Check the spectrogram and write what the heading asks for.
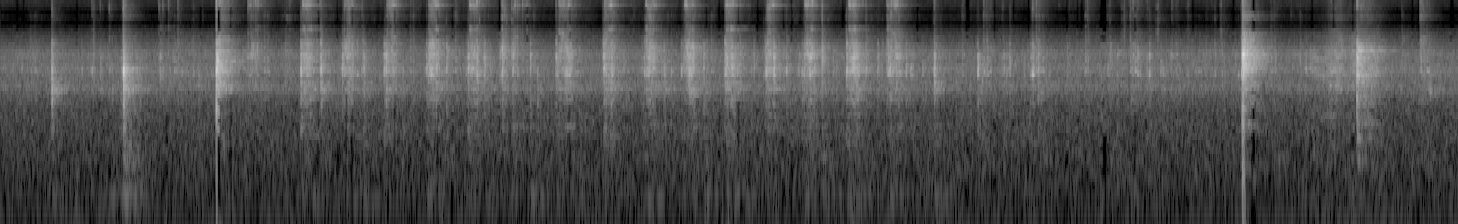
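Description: Socket ratchet wrench clicking steadily as a coil mounting bolt is turned out, about two to three clicks a second for several seconds. A single sharper knock of metal on metal comes near the end.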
